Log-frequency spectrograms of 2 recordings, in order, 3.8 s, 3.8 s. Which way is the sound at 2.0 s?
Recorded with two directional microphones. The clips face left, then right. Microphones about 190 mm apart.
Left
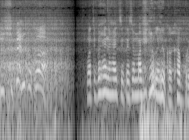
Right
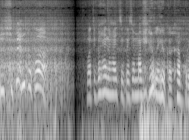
Centre (ahead or behind).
